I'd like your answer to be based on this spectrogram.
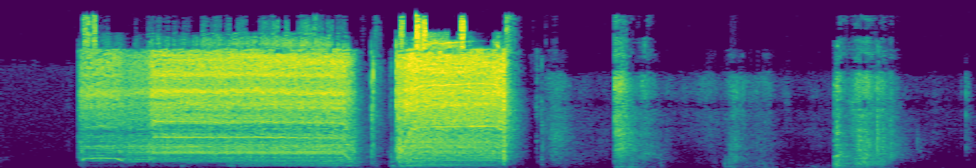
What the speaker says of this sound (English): drilling holes and tapping threads in plastic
